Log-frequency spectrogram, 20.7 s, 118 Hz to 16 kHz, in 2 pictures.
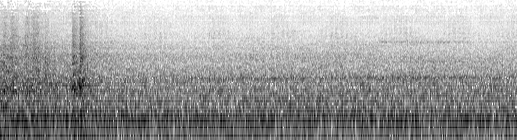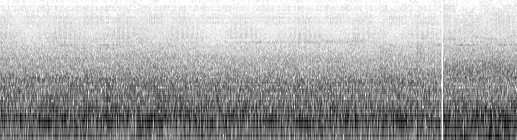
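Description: E3-2000 series Yamagata Shinkansen train pulling away, its wheels clicking over the track points in the first couple of seconds. After that there is a steady, quieter rumble with a faint hum as it recedes.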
